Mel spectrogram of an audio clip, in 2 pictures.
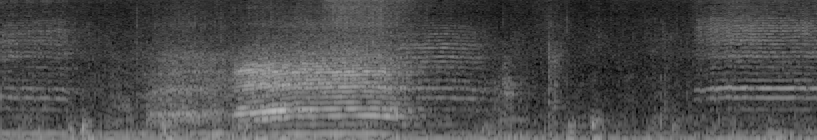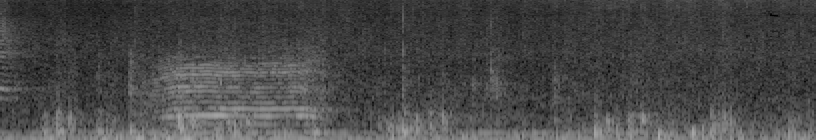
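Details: Farm sheep at Ewetopia Farms waiting for their feed during daily chores: three wavering, harmonic bleats about two seconds apart, the first loudest, with a steady low hum and light rustling behind.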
